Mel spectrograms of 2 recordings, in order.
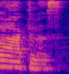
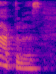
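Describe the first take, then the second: First: Said in the usual way. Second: Atlas with a long, drawn-out first A; stress on first A. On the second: Shown as a demonstration. Teacher asking for the tonic syllable of Atlas, stressed long A. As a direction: stretch the opening A of Atlas. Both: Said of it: "O A".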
